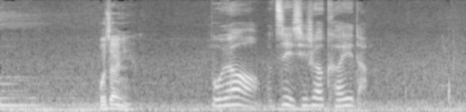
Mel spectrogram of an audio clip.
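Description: A young woman speaks nearby in an animated, protesting voice.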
